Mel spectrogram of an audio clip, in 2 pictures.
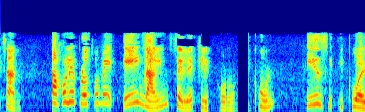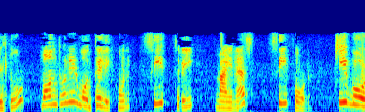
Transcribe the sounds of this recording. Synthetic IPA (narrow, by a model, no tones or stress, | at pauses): t͡ɕan | t̪aɦolepɾot̪ʰomeejnajnseleklikːoɾunlikʰun | izikualʈu | bɔnd̪ʱoniɾmod̪ʱːelikʰun | sit̪ʰɾi | majnasː | ifoɾ | kibo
